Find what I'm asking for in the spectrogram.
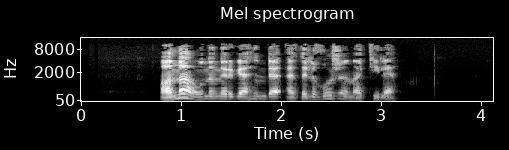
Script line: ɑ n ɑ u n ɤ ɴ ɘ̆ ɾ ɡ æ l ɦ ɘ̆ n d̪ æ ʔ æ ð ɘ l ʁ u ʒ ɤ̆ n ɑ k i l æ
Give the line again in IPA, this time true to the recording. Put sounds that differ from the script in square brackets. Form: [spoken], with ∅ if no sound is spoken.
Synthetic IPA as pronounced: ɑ n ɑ u n ɤ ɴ ɘ̆ ɾ ɡ æ [∅] ɦ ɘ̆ n d̪ æ ʔ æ ð ɘ l ʁ u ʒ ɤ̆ n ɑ k i l æ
